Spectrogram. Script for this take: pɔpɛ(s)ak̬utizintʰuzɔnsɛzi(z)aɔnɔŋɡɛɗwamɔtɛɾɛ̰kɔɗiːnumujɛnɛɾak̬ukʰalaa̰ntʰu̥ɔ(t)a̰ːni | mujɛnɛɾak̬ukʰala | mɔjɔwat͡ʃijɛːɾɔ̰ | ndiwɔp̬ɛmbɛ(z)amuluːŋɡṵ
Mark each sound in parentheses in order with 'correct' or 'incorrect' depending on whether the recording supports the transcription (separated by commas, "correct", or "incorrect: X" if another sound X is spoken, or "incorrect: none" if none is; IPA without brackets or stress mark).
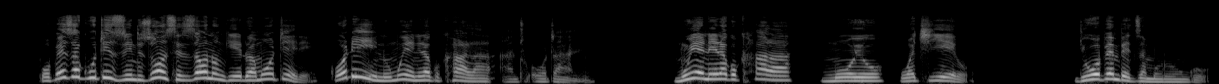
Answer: incorrect: z, correct, correct, incorrect: d͡z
